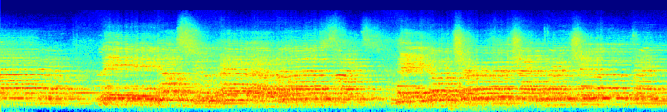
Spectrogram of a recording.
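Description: A group of voices singing a liturgical hymn together in long sustained phrases, with brief breaks between phrases about a second and a half in and again about six seconds in.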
